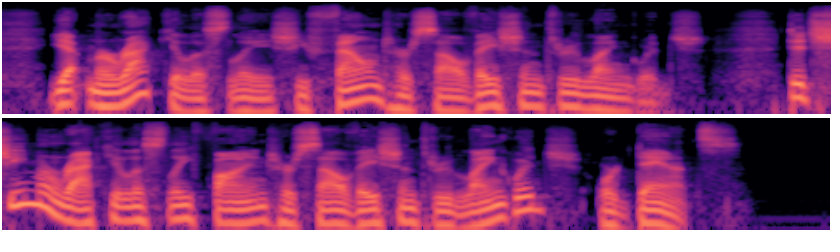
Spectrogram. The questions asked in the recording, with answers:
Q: Did she miraculously find her salvation through language or dance?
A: She miraculously found her salvation through language.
